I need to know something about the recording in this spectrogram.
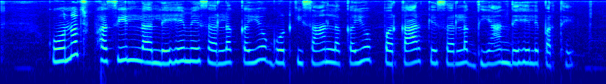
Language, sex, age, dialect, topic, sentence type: Chhattisgarhi, female, 25-30, Northern/Bhandar, agriculture, statement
